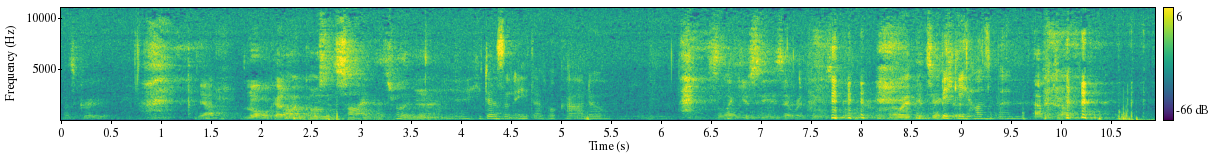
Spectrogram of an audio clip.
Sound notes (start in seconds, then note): 7.4 laughing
